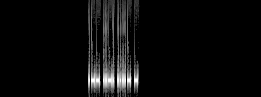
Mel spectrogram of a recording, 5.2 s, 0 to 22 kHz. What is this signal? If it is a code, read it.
Morse code, heard as a keyed tone, about 52 wpm, 700 Hz. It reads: WF4T
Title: USA Call Signs - 4 Characters - Repeated 3x - 50wpm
